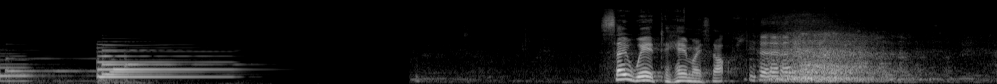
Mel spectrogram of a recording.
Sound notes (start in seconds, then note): 0.0 gentle piano music; 7.4 laughter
